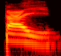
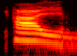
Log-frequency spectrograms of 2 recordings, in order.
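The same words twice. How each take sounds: First: "টাইম" with a hard T and no puff of air; everyday unaspirated T. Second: "টাইম" with a breath puff on the opening T, like "thaim"; aspirated T. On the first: Teacher quotes what learners usually say, unaspirated T in "টাইম". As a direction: say "টাইম" the common Bengali way, plain "taim". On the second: Teacher models the word for the class, aspirated T in "টাইম". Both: Shown as a demonstration. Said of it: "আপনারা যেটাকে বলেন টাইম".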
